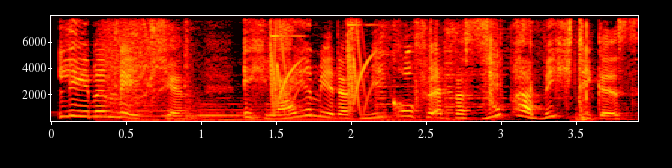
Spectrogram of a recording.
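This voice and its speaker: A woman voicing an upbeat, confident young girl in an animated cartoon, expressive and encouraging. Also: high-pitched, normal speed, over loud music. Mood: curious.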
